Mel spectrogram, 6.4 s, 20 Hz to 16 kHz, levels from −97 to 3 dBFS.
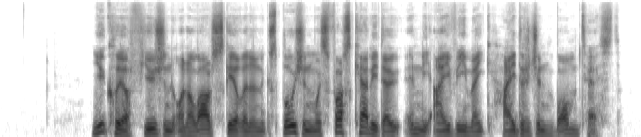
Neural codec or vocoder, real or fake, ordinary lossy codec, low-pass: codec, 44.1 kHz, 7.8 kbps, Pupu-Codec; fake; AAC, 96 kbps; 14.4 kHz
